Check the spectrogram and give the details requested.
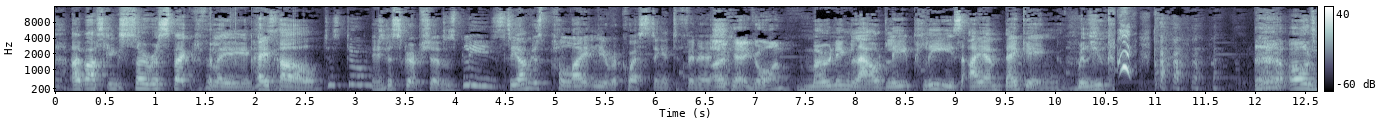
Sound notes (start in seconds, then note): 10.6 Phil laughing; 10.6 dog barking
